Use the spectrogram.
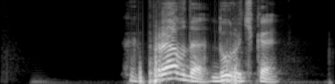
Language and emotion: Russian, positive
